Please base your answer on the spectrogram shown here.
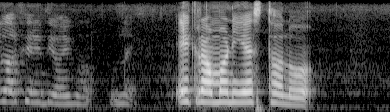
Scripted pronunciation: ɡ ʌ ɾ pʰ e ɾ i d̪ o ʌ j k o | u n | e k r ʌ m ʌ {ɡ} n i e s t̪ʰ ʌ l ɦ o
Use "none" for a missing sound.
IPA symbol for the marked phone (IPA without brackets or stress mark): none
